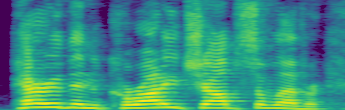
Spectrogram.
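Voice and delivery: normal talking voice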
